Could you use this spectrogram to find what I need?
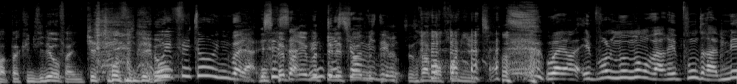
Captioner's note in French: rires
